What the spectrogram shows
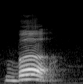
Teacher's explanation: burr do you feel a vibration good so this means that bur is a voiced sound it is a bilabial and it is a plosive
